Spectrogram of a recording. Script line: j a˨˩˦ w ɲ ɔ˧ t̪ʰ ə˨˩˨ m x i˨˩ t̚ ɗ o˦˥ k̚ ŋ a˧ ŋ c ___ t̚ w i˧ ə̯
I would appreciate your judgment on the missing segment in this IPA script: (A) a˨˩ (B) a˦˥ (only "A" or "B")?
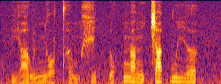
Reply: B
